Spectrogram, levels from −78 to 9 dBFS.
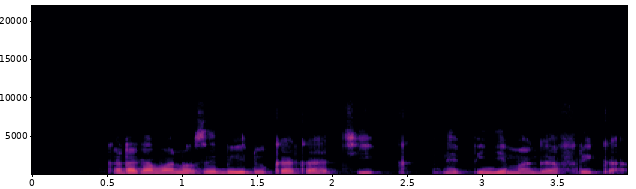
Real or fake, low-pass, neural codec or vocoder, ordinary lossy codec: real; 10.8 kHz; none; Opus, 32 kbps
